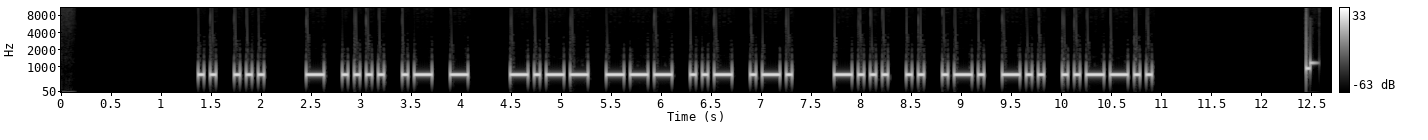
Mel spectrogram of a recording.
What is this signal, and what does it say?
Morse code, heard as a keyed tone, about 20 wpm, 700 Hz. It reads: IS THAT YOUR BIRD?
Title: Sentences from Top 1000 Words - Review Part 2 - 20wpm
